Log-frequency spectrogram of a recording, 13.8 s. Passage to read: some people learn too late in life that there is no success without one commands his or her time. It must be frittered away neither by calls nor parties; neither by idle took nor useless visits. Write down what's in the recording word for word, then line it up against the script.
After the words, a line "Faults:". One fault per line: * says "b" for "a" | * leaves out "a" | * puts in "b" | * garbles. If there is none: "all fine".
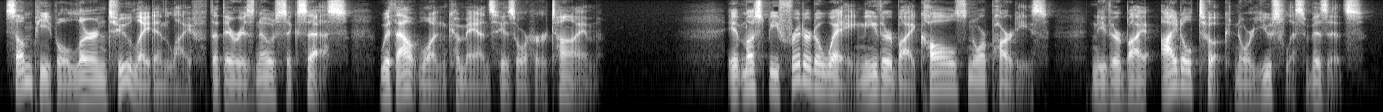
some people learn too late in life that there is no success without one commands his or her time. It must be frittered away neither by calls nor parties; neither by idle took nor useless visits.
Faults:
all fine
